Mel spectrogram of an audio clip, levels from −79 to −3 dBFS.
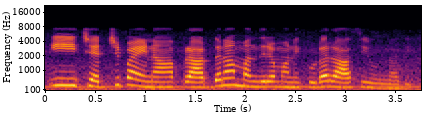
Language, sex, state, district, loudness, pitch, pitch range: Telugu, female, Telangana, Mahabubabad, -15 LUFS, 240 Hz, 225-280 Hz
